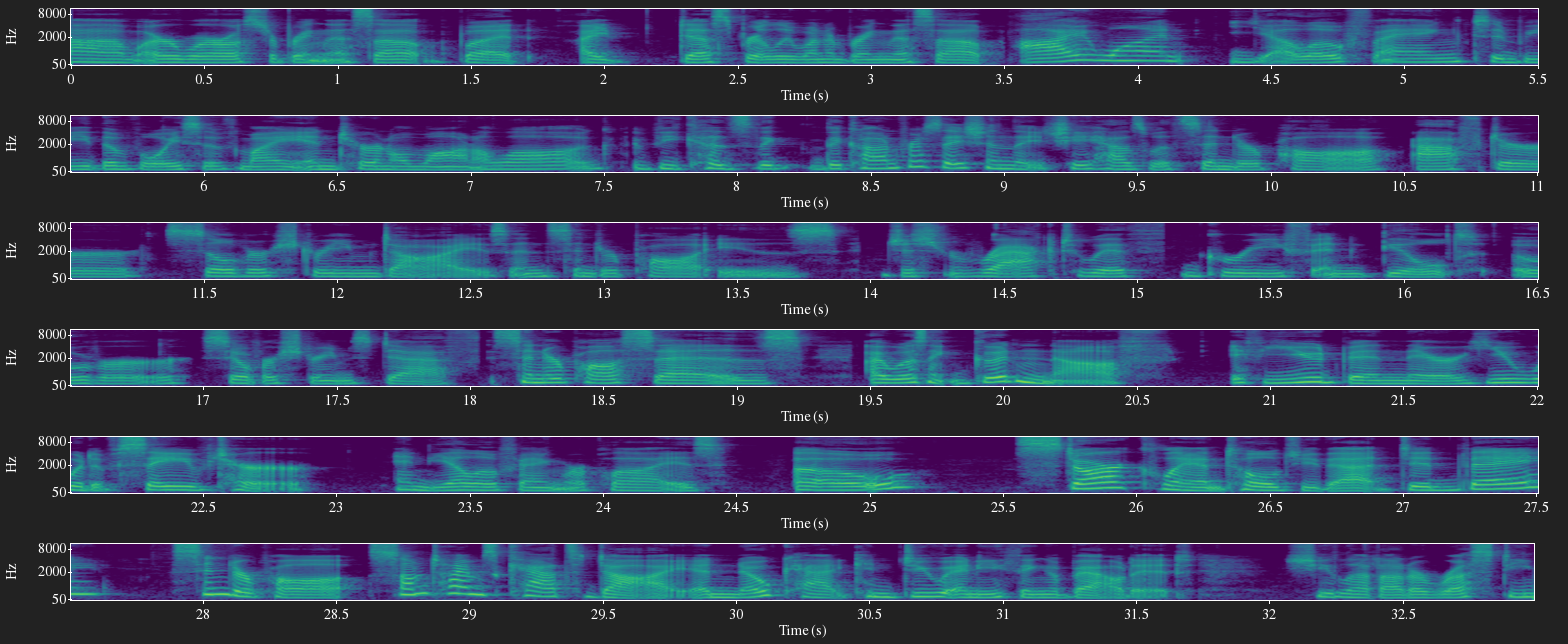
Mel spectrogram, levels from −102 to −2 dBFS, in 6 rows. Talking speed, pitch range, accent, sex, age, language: 170 wpm, 185-255 Hz, American, female, 10-29, English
